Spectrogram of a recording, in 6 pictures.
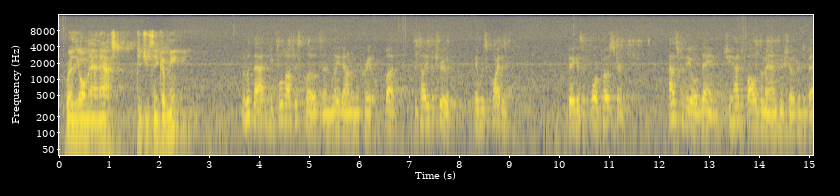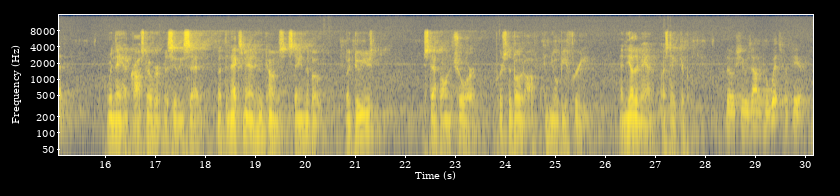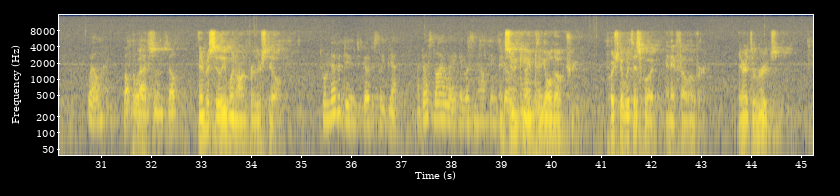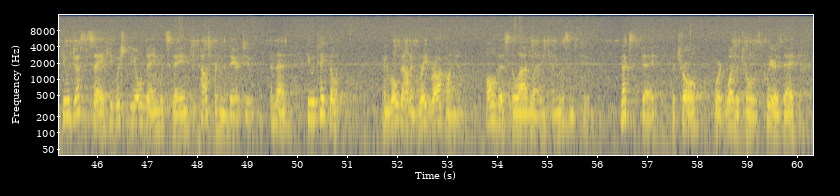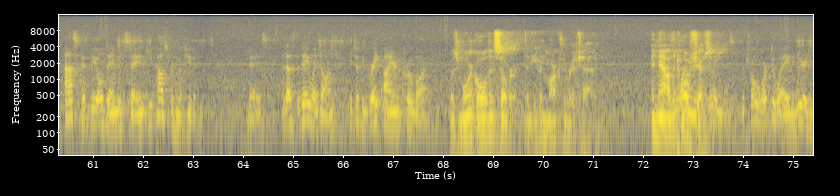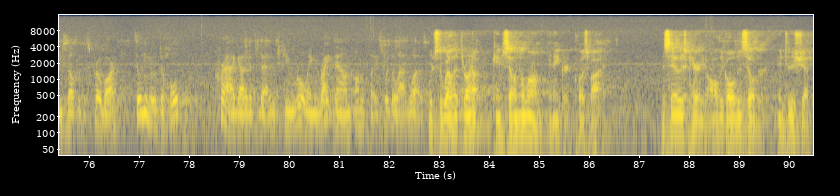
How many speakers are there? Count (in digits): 2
